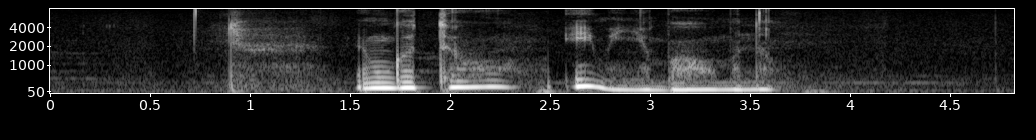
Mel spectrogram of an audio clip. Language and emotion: Russian, sad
